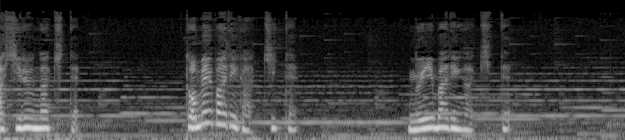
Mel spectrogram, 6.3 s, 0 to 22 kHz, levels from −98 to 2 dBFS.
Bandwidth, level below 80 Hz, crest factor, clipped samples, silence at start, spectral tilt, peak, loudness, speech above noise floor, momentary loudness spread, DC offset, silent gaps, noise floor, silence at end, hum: 14 kHz; -54 dBFS; 20 dB; under 0.1%; 0 s; -6.5 dB/octave; -8 dBFS; -25 LUFS; 21 dB; 24 LU; under 0.1%; none; -45 dBFS; 0 s; none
